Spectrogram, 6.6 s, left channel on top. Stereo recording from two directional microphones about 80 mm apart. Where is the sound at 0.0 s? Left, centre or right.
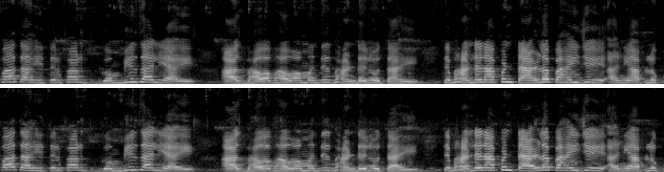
Left.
